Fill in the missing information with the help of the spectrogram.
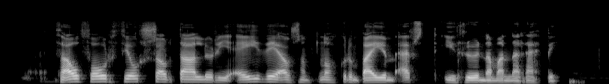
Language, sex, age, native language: Icelandic, male, 40-49, Icelandic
